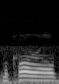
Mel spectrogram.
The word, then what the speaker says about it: Makarov: with my uh my makarov makarov however you want to pronounce it makarov is the actual pronunciation fires the 9 by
